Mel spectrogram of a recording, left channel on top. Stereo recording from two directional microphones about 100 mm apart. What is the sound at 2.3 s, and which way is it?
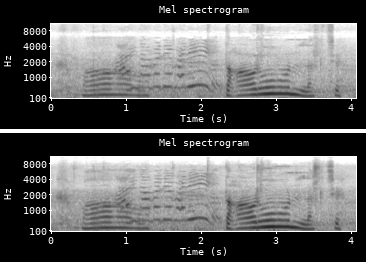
Speech, 25° right (ahead or behind).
